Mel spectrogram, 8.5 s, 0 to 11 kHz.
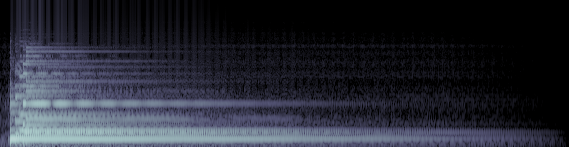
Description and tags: guitar chord 05
A chord played on a Squire Jaguar guitar. I'm not good at guitar so I forget what chord.
chord, electric, guitar, jaguar, sample, squire, strum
